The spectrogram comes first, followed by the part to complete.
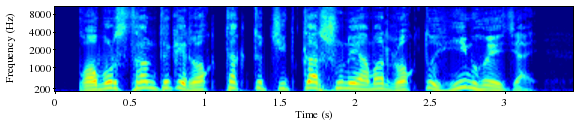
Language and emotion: Bengali, fearful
